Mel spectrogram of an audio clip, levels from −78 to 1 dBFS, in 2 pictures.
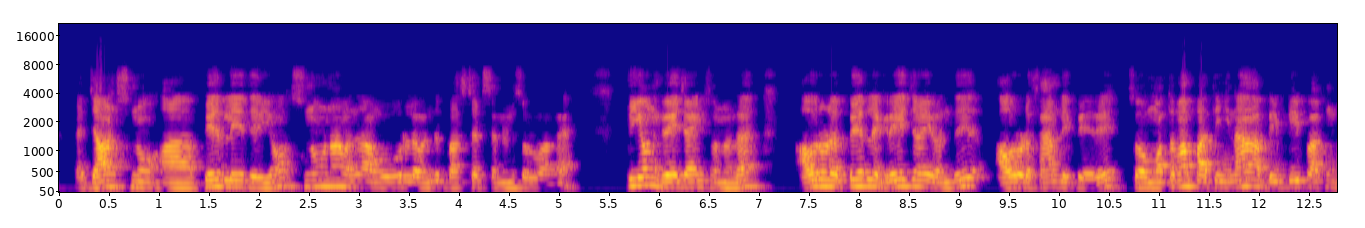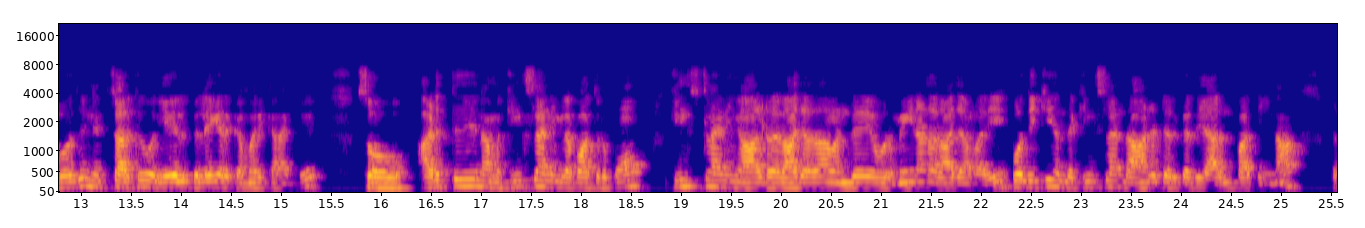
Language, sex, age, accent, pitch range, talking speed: Tamil, male, 20-39, native, 125-150 Hz, 135 wpm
